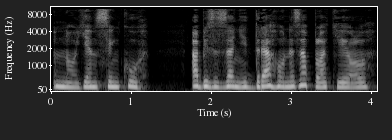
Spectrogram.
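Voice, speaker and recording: A woman's voice: mid-range voice, expressive, dry recording, clean studio sound, lightly acted. A woman voicing a limping, kindly old father who worries about his son. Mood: anxious.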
